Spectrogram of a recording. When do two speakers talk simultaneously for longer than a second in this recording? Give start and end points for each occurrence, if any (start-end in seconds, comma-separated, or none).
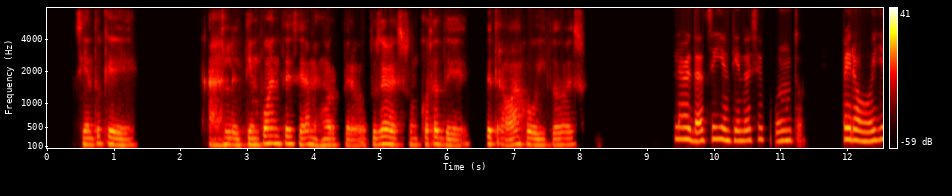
none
